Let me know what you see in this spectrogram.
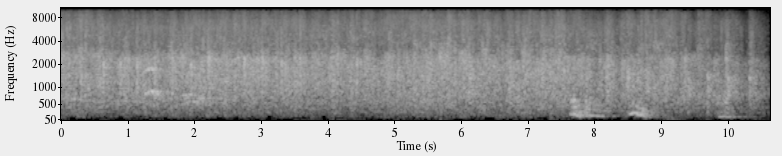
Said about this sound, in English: Please give a round of applause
